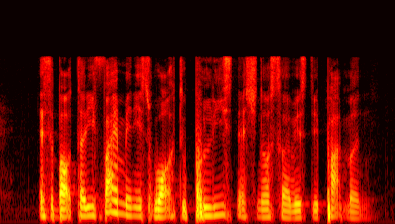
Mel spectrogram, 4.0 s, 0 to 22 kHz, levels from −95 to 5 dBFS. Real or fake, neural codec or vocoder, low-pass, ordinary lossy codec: real; none; none; none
